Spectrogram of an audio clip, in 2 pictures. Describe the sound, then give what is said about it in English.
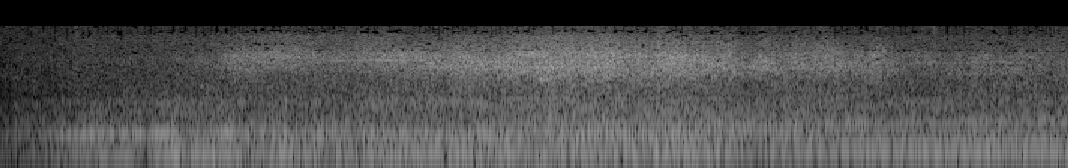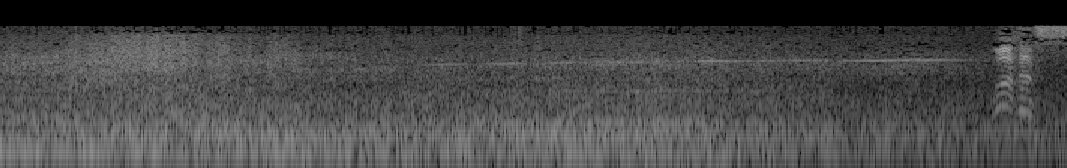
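Aircraft engines roar loudly and steadily as a plane takes off towards Blackpool, a rising high whine riding over the deep rumble for about fourteen seconds before easing slightly at the end. “A thousand trains taking off towards Blackpool.”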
